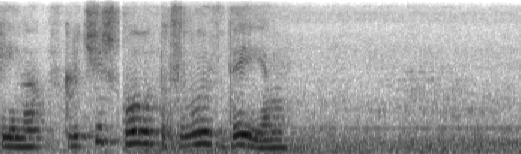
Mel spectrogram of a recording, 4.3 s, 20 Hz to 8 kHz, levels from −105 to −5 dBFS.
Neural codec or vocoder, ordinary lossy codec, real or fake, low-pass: none; Opus, 16 kbps; real; 7.2 kHz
